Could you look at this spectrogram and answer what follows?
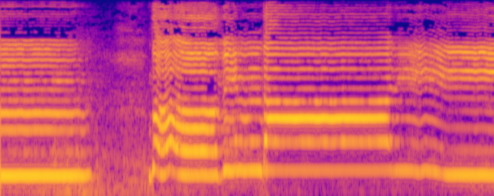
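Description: Girls singing a vanchippattu, Kerala's boat song, in the Aranmula style. A long held note stops about a second in, and after a short pause a new phrase starts with quick wavering turns, settles on a higher held note, then slides back down to the lower note.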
